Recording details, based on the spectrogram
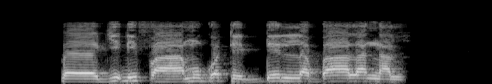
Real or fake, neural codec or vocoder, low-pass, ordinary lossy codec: real; none; 7.2 kHz; Opus, 16 kbps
